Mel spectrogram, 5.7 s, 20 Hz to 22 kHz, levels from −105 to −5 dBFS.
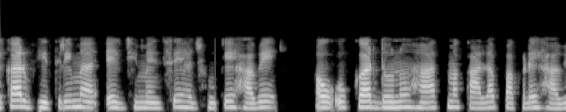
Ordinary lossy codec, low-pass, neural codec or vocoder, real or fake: Opus, 64 kbps; 5.4 kHz; none; real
